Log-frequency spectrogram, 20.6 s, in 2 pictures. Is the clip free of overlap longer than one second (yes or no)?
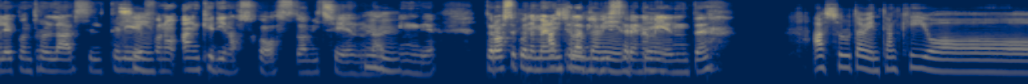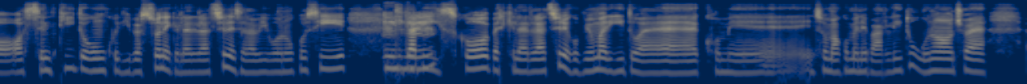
no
